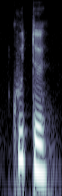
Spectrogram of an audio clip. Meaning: expensive, costly, pricey (having a high price, cost)
- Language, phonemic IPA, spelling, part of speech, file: French, /ku.tø/, coûteux, adjective, Fr-coûteux.ogg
